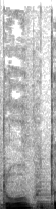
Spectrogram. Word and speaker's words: LOG: LOG と書いてローグ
